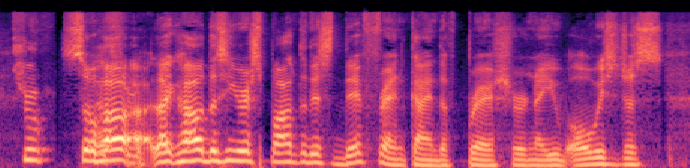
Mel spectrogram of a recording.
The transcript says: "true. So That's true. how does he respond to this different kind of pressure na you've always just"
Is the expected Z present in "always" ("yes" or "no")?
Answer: no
